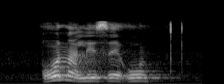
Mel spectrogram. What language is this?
Northern Sotho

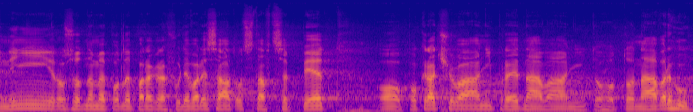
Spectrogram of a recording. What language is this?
Czech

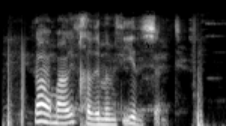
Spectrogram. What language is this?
Kabyle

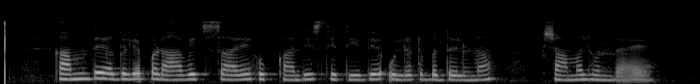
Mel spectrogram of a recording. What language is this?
Punjabi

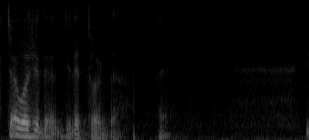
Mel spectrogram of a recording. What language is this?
Portuguese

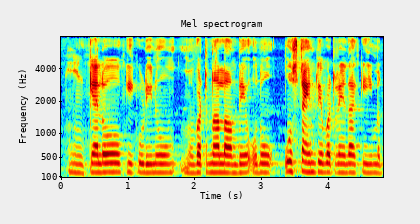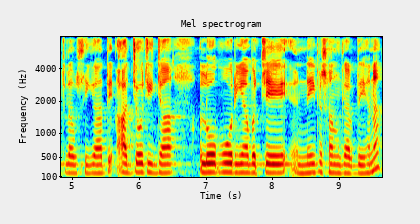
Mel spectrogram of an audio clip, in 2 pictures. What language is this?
Punjabi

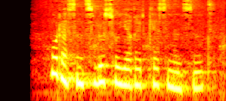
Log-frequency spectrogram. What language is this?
Kabyle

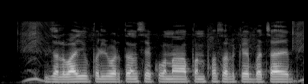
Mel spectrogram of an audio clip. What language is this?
Maithili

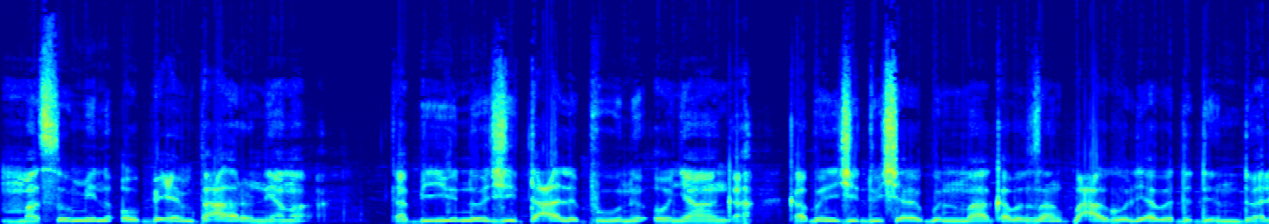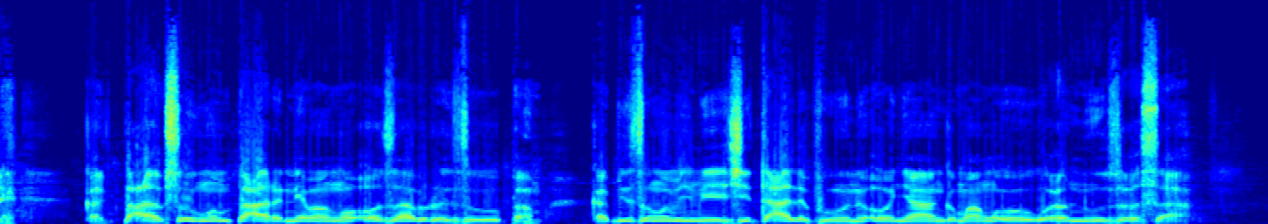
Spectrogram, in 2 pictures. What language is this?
Dagbani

